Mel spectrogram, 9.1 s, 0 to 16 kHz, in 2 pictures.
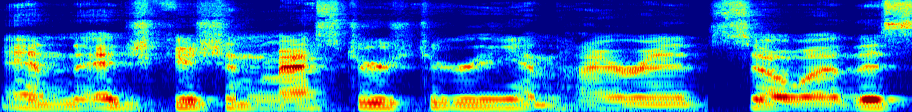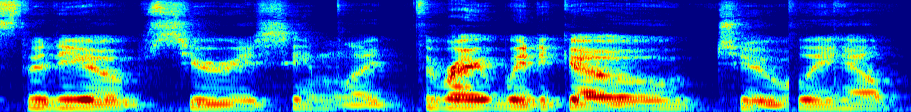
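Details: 32-year-old man with Friedreich's ataxia, a genetic degenerative neuromuscular disorder, who uses a wheelchair; speech affected since his mid-20s; ataxic dysarthria.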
